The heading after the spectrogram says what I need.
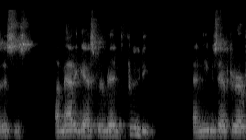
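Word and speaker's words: fody: And this is the the O is pronounced food. So this is a Madagascar red foodie, and he was after our food.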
